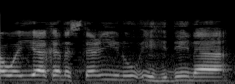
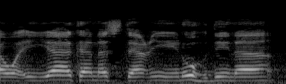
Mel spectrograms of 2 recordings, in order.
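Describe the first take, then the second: First: اهدنا with its hamza voiced after نستعين; wrong hamza. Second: نستعين flowing into اهدنا with the hamza dropped; correct hamza drop. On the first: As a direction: wrongly sound the hamza of اهدنا mid-verse. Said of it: "ولا يجوز". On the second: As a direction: join straight into the ه of اهدنا. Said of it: "إنما تقرأ هكذا". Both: Shown as a demonstration.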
